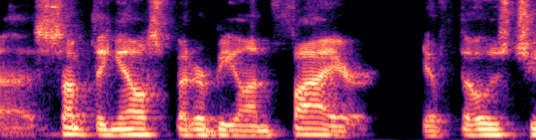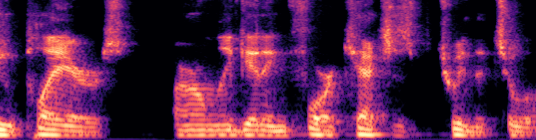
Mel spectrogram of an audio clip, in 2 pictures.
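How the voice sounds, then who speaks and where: A man talks fairly quickly in a normal speaking voice at medium pitch, with hardly any pauses. His intonation stays fairly even. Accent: American. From Ohio. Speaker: podcast co-host. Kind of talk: casual chat.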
